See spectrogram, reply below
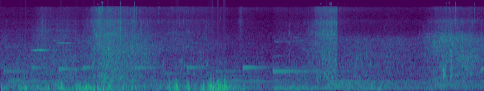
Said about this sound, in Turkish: Sesler seni tam bir rahatlık hissine sürüklüyor. Denizin sesi, rüzgarın sesi, kuşların sesi.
